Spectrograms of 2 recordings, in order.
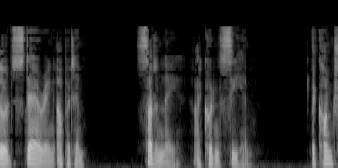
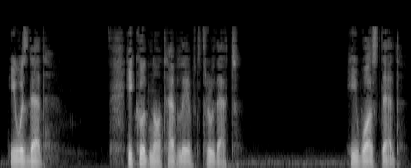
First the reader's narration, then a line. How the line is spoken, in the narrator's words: he said flatly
